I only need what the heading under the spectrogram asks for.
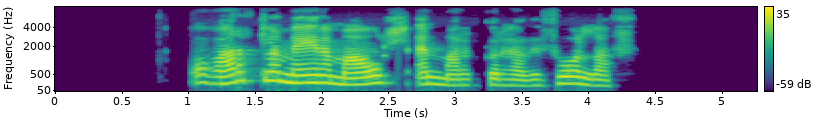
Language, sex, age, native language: Icelandic, female, 40-49, Icelandic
